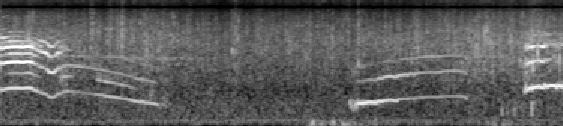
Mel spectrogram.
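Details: Stray cats gathered on a cat island welcome a visitor by calling together. Drawn-out meows slide downward in pitch, then a long rising-and-falling meow and a brief closing cry. Faint rustling sounds underneath.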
